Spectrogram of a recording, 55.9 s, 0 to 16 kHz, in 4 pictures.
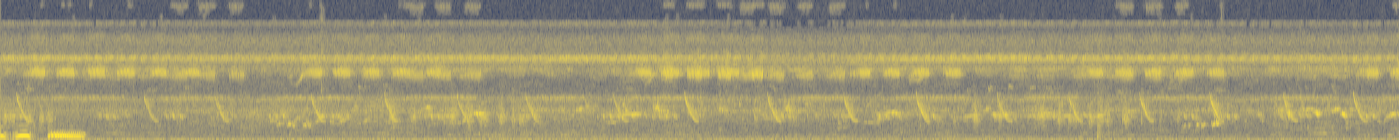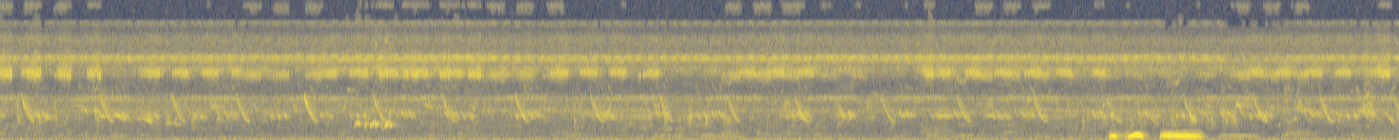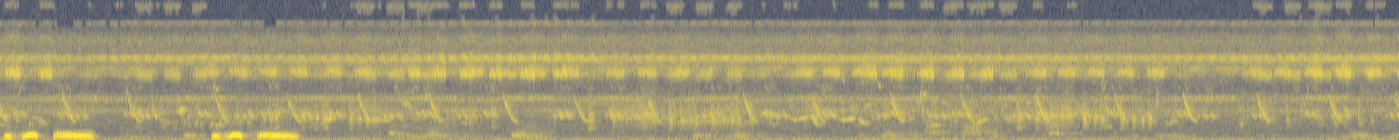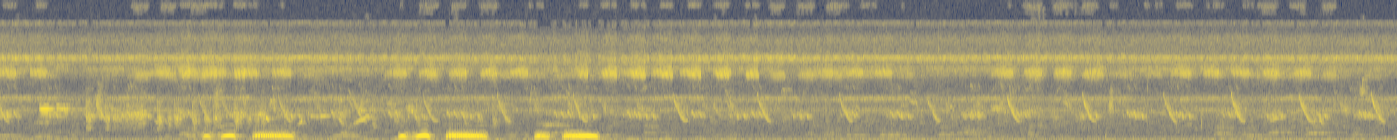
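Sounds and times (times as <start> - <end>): dove cooing: 0.0 - 1.4, 23.2 - 27.1, 27.7 - 31.2, 43.8 - 48.7.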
